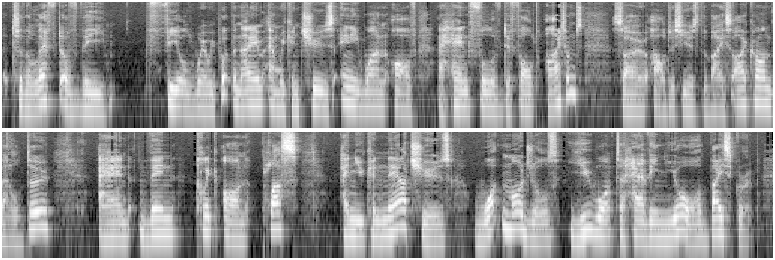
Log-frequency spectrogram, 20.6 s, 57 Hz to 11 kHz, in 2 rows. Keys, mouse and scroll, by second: 3.5 click, 10.3 click, 11.4 click, 13.8 click, 15.3 scroll down 1, 18.2-18.5 scroll up 1.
